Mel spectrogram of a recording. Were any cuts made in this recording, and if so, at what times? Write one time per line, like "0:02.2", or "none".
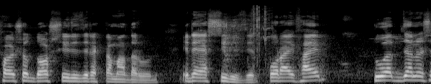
0:02.6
